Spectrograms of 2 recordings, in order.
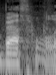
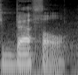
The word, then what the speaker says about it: Bethl: letter u right so her name is bethl actually it's not Bethal it's bethl that's the appropriate uh pronunciation anything I can steal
